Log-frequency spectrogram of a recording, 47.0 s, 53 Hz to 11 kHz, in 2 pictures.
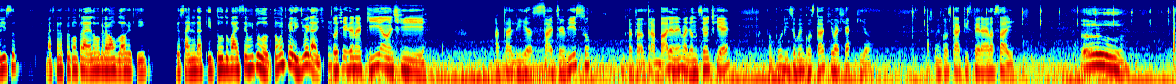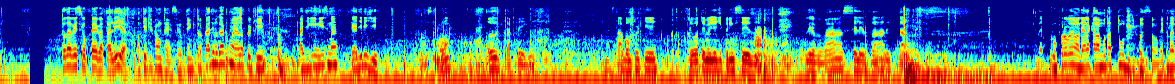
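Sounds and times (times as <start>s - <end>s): low car engine rumble: 6.6s - 47.0s
car indicator ticking: 18.2s - 23.6s.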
